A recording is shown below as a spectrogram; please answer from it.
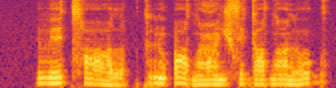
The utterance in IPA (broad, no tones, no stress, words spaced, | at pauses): βe t͡sʰɑl | krũʔɑ dˤõʕĩʒseɡæ dˤõloɡ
